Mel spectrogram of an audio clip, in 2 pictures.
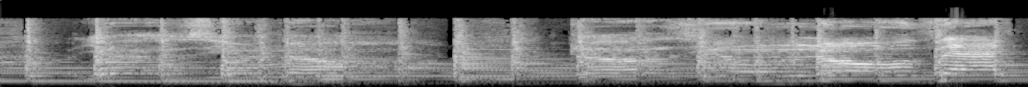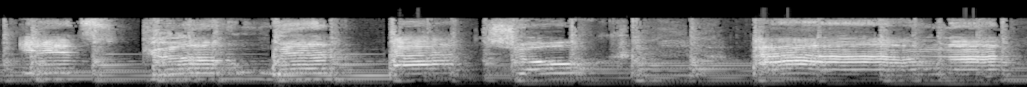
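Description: A man singing with vibrato over a strummed nylon-string classical guitar, the voice coming in strongest in the second half, in phrases with short breaks.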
